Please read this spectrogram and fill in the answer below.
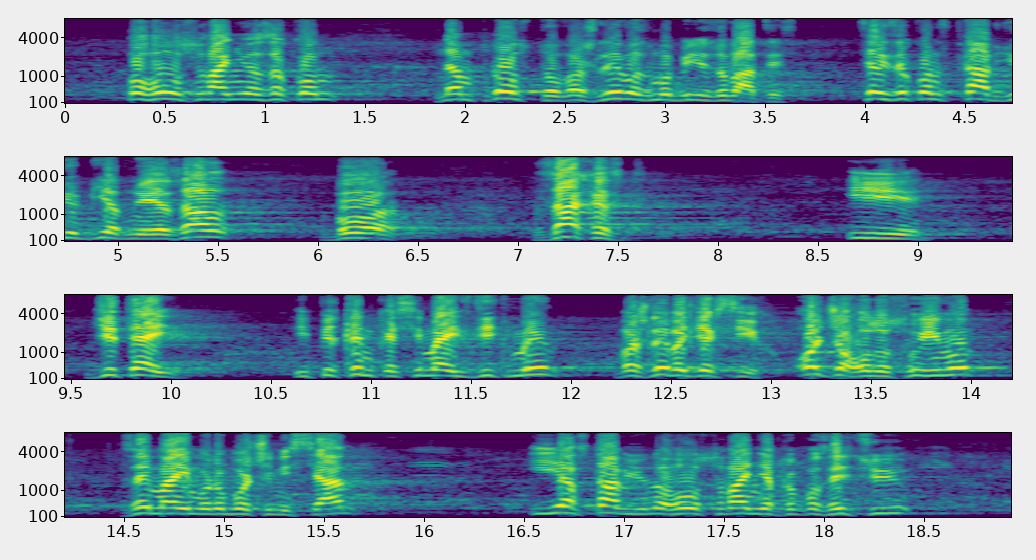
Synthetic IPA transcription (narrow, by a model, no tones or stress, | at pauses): pɔɦɔlˠɔsʊʋɑnʲːʊjzɐkɔnː | ɑmpɾɔst̪ɔʋɐʒlˠɪʋɔzmɔbʲilʲizʊʋɑt̪ɪsʲ | t̪sɛjzɐkɔnspɾɑwdʲiɔbʲjɛd̪nʊjɛzɑlˠ | bɔ | zɑxɪst̪ | i | dʲit̪ɛj | ipʲit̪t̪ːɾɪmkɐsʲimɛjzʲdʲitʲmɪʋɐʒlˠɪʋɐd̪ʲlʲɐwsʲixɔd͡ʒɛɦɔlˠɔsujemɔzɐjmɑjemɔɾɔbɔt͡ʃɪmʲisʲtʲa | ijast̪ɑwlʲʊnɐɦɔlˠɔsʊʋɑnʲːɐpɾɔpɔzɪt͡sʲijʊ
